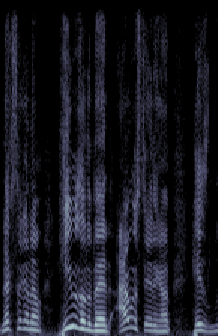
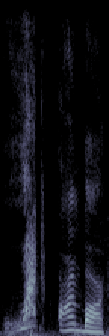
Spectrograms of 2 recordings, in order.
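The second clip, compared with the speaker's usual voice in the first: ordinary talk, nothing marked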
